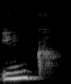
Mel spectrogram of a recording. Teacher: The back of the tongue touches the soft pallet.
